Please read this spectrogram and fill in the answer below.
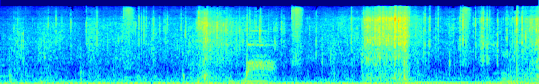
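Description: Plastic grocery bags rustling and crinkling as they are set down on a concrete step, with a short burst of rustling about three seconds in, over a steady low rumble.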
